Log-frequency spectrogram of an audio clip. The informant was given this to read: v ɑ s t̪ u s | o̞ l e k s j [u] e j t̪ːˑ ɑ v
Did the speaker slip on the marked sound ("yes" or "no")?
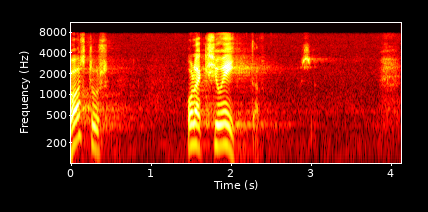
no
